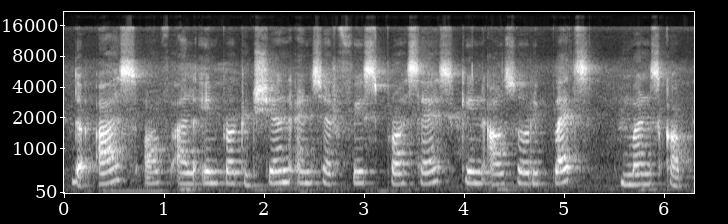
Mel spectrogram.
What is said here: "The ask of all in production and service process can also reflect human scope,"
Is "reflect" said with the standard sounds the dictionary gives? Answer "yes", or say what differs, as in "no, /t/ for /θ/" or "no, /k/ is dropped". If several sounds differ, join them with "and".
no, /p/ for /f/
